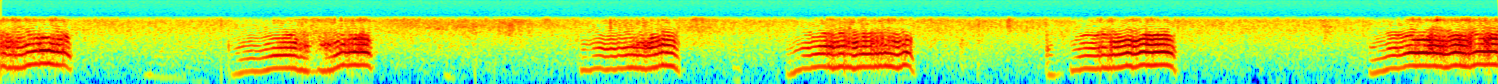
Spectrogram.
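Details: Sleeping male Chihuahua snoring loudly: whining, tonal, harmonic wheezes that bend up and down, one with each breath, roughly every two seconds, separated by quiet pauses, in a still room.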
